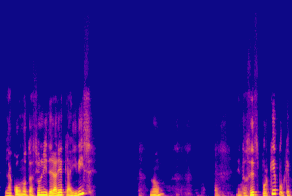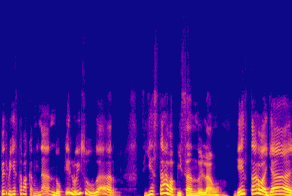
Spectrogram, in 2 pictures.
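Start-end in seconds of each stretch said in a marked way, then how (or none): 5.5-11.6 high, questioning disbelief; rhetorical wonder. Acted. Preacher puzzling over Peter's doubt, high and amazed. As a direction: ask it amazed.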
